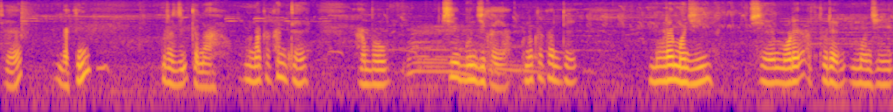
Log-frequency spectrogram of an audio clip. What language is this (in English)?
Santali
